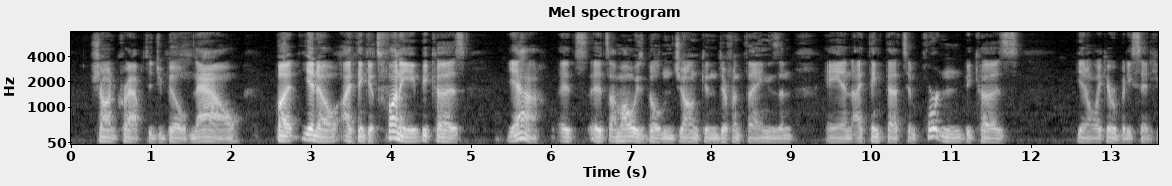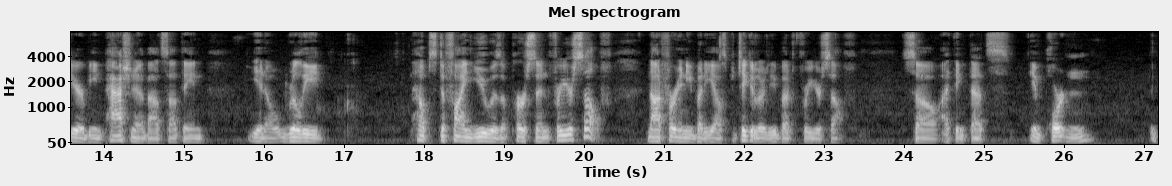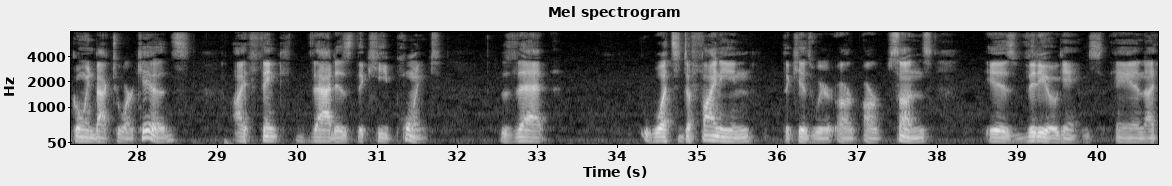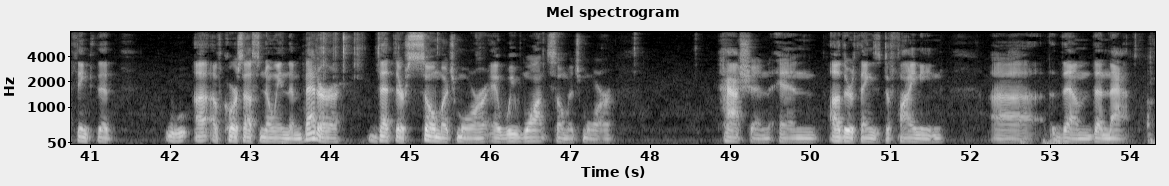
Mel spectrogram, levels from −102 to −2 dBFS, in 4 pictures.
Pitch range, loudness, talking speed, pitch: 85-110 Hz, -24 LUFS, 135 wpm, 95 Hz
